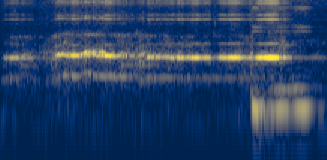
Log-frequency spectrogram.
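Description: A rooster at a neighbours' house crows in one sustained, fairly loud call, with a lower clucking or voice-like sound rising near the end.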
